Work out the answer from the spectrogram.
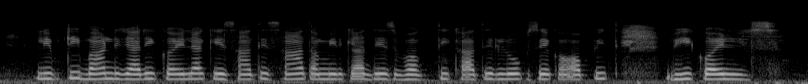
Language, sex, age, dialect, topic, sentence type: Bhojpuri, female, 18-24, Northern, banking, statement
